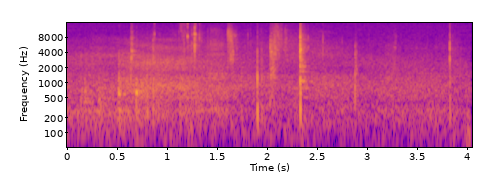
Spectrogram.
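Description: Tennis balls being struck and bouncing on a hard court: a few separate sharp pops of ball on racket strings and on the court surface, the clearest a little past two seconds in.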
